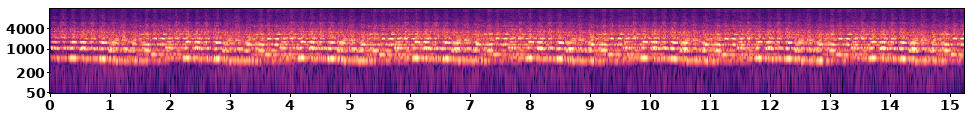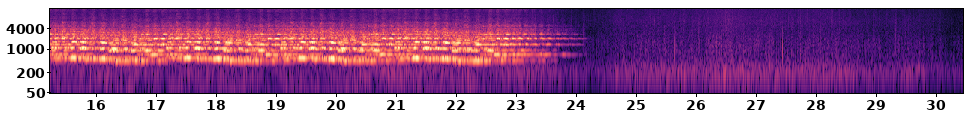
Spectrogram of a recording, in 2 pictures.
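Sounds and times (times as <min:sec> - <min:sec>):
shakuhachi flute in A sharp minor: 0:00.0 - 0:24.1.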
